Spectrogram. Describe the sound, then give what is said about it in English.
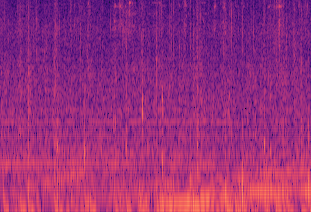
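Horse hooves clatter in a quick, steady clip-clop rhythm, several horses galloping toward the drawbridge of the Tower of London, with a low tonal hum underneath and no voices. “The horses galloped toward the drawbridge where a dozen metropolitan police carriages were already parked.”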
